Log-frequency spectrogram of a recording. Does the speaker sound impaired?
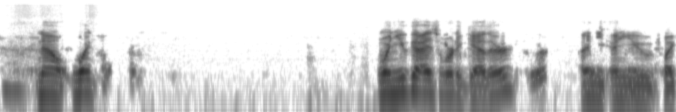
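No.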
